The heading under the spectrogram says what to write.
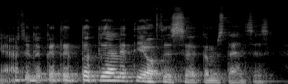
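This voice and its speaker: With a South African accent, a man talks at a moderate pace and medium pitch, showing very wide pitch swings and vocal fry. His tone is dark and mellow, with audible room echo. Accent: Afrikaans South African English. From South Africa, Afrikaans-speaking. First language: Afrikaans. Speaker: labour law practitioner. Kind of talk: casual discussion.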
